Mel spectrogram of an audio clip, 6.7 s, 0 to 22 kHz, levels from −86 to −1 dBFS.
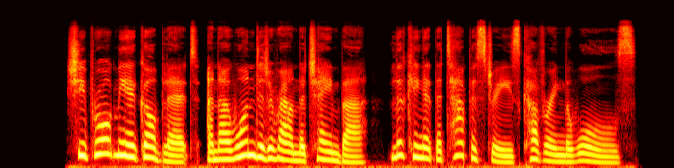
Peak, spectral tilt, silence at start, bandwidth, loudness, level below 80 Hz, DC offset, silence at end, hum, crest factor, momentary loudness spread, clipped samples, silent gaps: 0 dBFS; -5 dB/octave; 0.7 s; 13.5 kHz; -16 LUFS; -44 dBFS; under 0.1%; 0.4 s; none; 16 dB; 10 LU; under 0.1%; none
